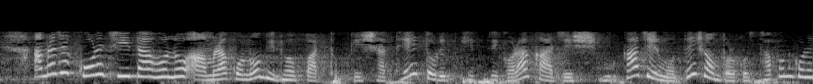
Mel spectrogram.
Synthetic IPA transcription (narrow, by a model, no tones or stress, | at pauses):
amɾad͡ʑakoɾet͡ɕʰit̪aɦoloʔamɾakonobibʱoɡ̚paɾt̪ʰokːeɾʃat̪ʰet̪oɾit̪kʰet̪ːɾekɔɾakad͡ʑkad͡ʑeɾmod̪ʱːeʃɔmpoɾkost̪ʰaponkoɾe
